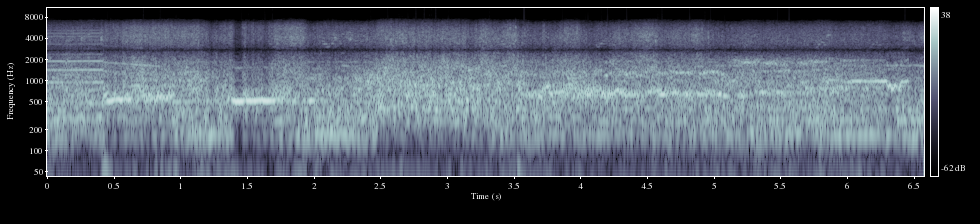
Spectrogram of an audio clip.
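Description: A car's engine revving hard, its pitch rising and falling, with the noise of tyres on a dirt road as it speeds away.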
